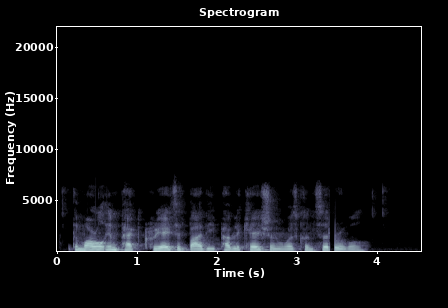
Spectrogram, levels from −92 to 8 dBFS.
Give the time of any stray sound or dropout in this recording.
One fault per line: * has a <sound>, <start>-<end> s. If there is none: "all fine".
* has a dropout, 3.4-3.5 s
